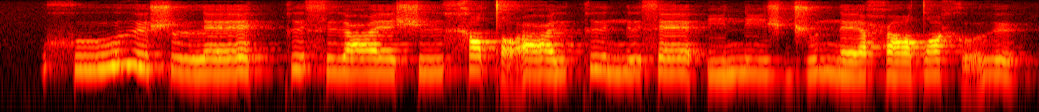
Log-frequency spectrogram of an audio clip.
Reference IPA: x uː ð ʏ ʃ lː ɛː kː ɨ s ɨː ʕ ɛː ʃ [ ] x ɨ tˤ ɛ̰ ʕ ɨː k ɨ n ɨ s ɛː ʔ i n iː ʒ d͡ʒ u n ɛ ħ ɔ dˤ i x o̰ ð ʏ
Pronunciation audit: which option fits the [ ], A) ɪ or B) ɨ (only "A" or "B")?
B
